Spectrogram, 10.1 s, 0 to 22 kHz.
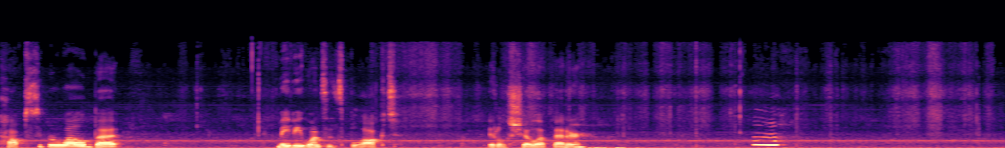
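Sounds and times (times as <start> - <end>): dog whimper: 7.5 - 8.0.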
